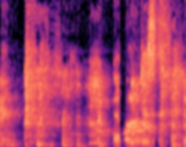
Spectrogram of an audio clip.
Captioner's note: laughs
